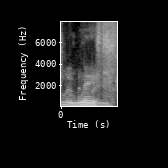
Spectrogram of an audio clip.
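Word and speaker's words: Lumines: say the name again luminase that's the pronunciation I've never heard so that does look I think it's the actual correct I don't know it might be I don't know I've heard lumens luminous it's luminous luminous luminous um it's I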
